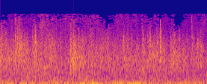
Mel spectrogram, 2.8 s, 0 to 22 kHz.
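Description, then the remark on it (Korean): Steady outdoor wind gusts across the microphone with a soft flapping, rustling texture of 416 yellow flags spread across Seoul Plaza during a citizen memorial event for the Sewol ferry disaster victims; a continuous, fairly loud rush with no voices. “지난 16일 오후 서울시 종합광장에 펼쳐진 416장의 노란 색도 화재가 바람소리를 냈습니다.”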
